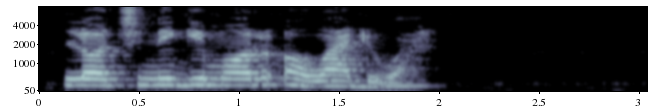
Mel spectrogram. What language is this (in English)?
Luo (Kenya and Tanzania)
